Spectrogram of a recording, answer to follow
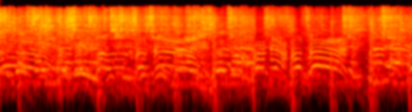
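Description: A group of mikoshi bearers chanting and shouting in rhythm as they carry the portable shrine, many voices overlapping in repeated rising-and-falling calls.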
